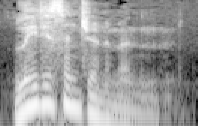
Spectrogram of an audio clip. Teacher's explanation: Ladies and 连读，ladies and D 失去爆破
